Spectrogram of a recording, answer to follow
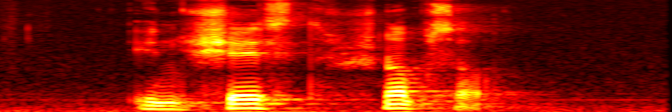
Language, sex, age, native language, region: Slovenian, male, 50-59, Slovenian, Drava region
